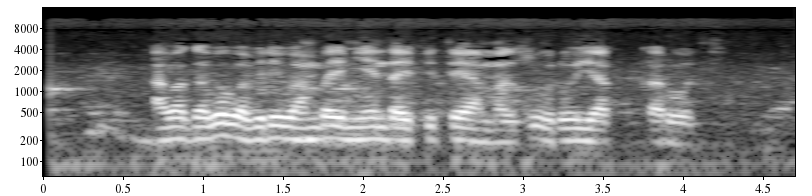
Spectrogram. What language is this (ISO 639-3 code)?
kin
